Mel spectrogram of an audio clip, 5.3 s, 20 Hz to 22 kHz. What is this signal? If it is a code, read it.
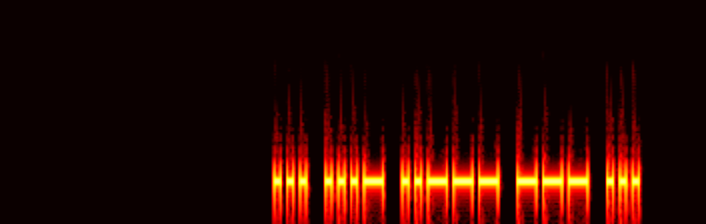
Morse code, heard as a keyed tone, about 25 wpm, 700 Hz. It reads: SV2OS
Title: DXCC-100 Call Signs - 5 Characters - 25wpm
